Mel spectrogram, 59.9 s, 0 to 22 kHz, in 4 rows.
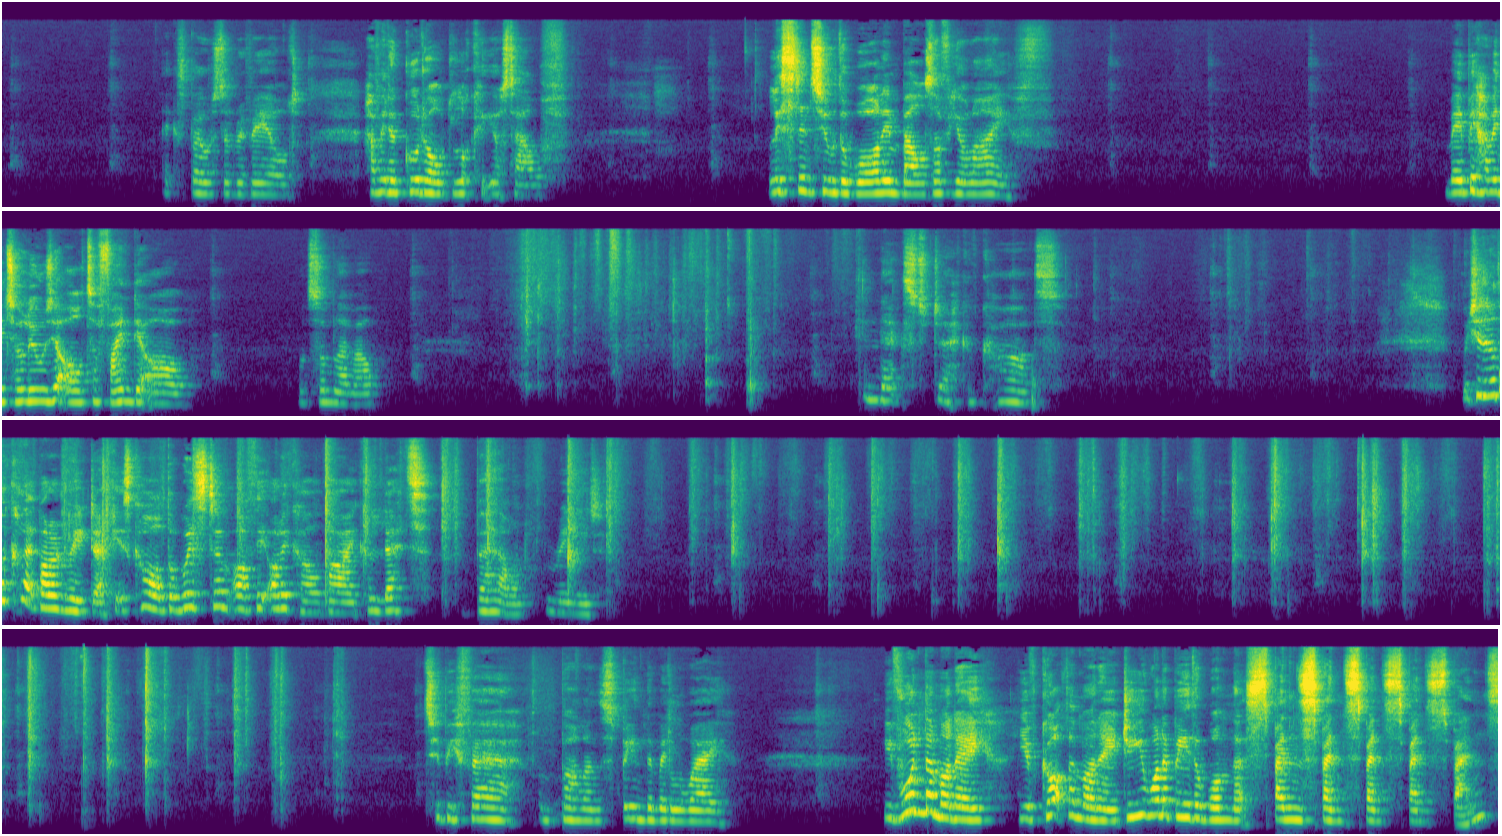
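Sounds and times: cards rustling and tapping: 20.1s - 23.6s, 27.2s - 28.6s, 29.7s - 48.5s.

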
